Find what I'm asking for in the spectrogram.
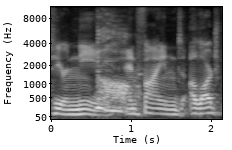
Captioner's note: pained grunt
